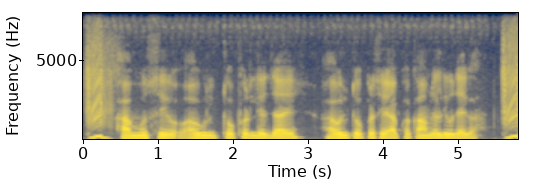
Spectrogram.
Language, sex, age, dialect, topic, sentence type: Hindi, male, 36-40, Marwari Dhudhari, agriculture, statement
